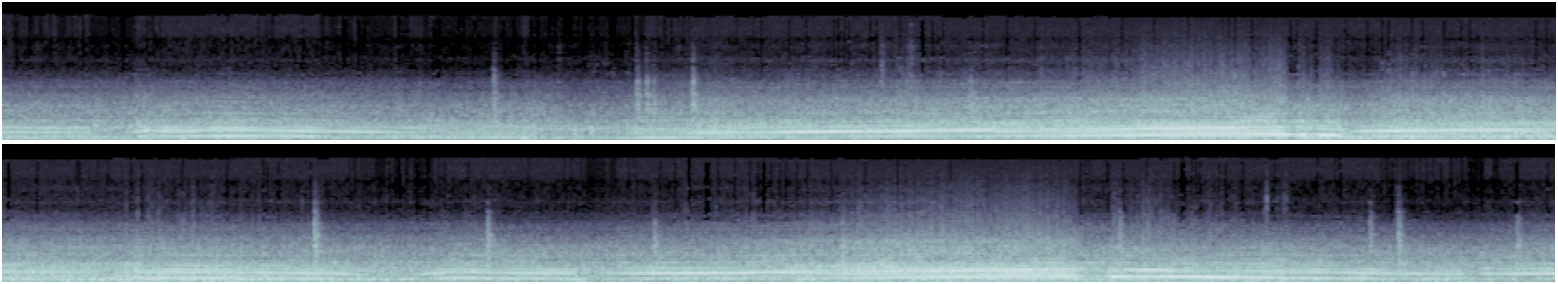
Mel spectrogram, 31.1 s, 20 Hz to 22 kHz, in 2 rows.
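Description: Ford Focus ST track car's engine heard from inside the cabin on track. Its note climbs steadily under acceleration and is loudest at the top of each pull. It drops sharply twice, about 13 seconds in and again near 27 seconds, and falls away in between as the car slows.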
